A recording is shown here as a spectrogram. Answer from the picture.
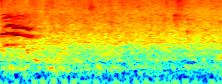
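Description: A short high-pitched call that falls in pitch right at the start, over a faint low room hum.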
